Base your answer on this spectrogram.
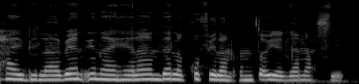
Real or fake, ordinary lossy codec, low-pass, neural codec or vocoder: real; none; none; none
